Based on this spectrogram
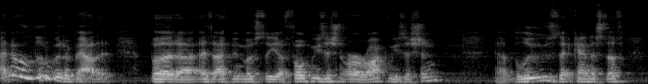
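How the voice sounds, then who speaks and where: A man at a medium pitch talks at a fairly quick pace, with audible room echo and noticeable background noise. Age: 60s. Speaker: guitar teacher and channel host. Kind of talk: tutorial. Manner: casual, hesitant with many fillers.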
